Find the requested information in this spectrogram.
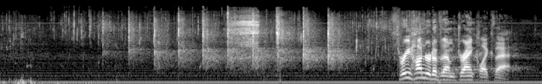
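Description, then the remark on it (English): Repeated short splashes and slurps of water as someone demonstrates getting down and lapping up water the way men drank from a stream, followed by a brief burst of a voice near the end. “They got down in the stream like this and started. Drinking the water like that, okay?”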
